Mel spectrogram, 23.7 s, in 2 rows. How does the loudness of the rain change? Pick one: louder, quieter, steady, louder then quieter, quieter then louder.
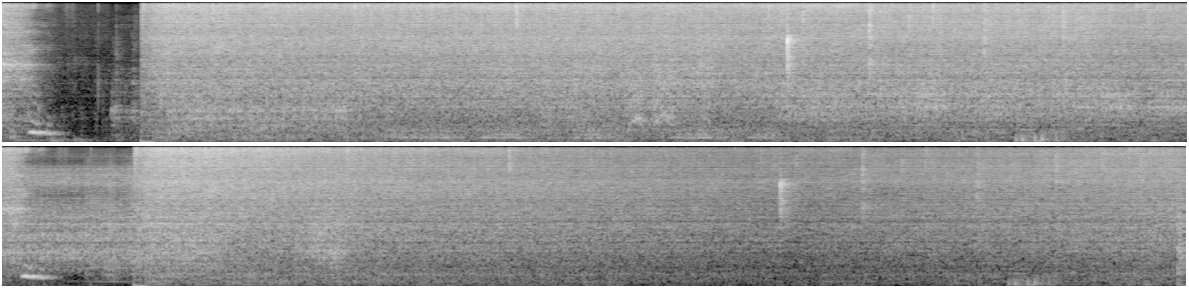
quieter.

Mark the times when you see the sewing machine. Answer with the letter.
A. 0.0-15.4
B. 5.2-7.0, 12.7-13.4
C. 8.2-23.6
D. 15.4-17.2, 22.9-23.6
A.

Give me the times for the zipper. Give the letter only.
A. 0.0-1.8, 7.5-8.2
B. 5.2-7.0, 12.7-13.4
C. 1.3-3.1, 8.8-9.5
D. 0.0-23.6
B.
